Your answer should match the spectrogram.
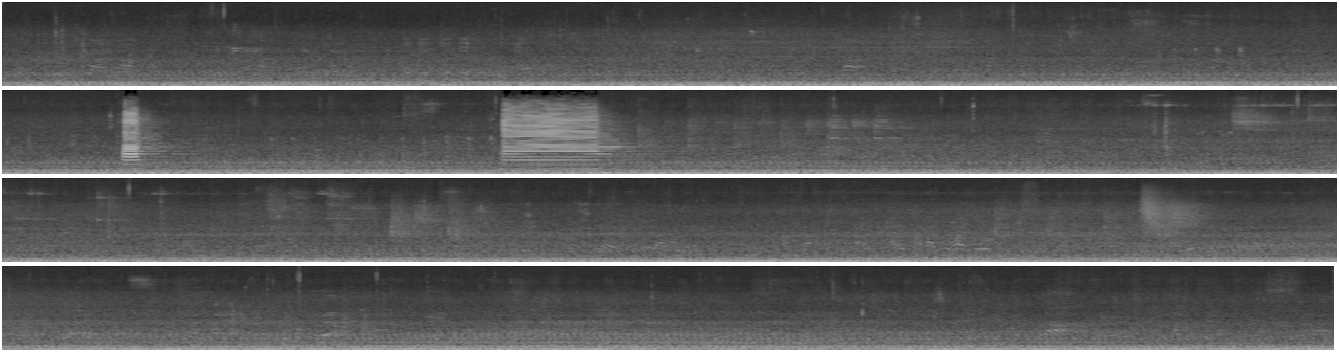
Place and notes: Gushan, Kaohsiung - Port next to the park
